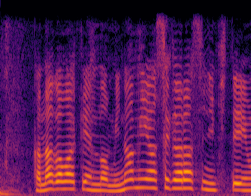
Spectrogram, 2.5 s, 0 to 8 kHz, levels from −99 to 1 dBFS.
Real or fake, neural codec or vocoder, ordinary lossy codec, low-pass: fake; codec, 16 kHz, 4 kbps, FunCodec, trained on Chinese and English, 50 frames a second; none; 7.2 kHz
